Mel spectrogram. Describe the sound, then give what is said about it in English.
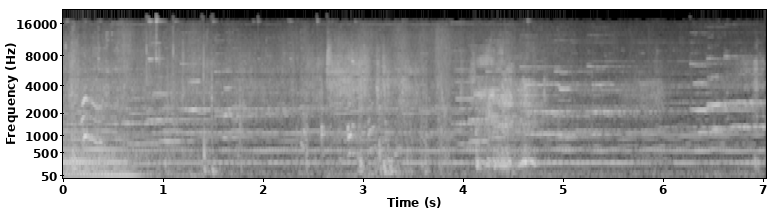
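Puppies whimper and yip: high, wavering whines and short sharp cries come and go throughout, some overlapping, at a moderate level with no talk. “Puppy scratch at the door. He scoops two of the cornered pups into the bag.”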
